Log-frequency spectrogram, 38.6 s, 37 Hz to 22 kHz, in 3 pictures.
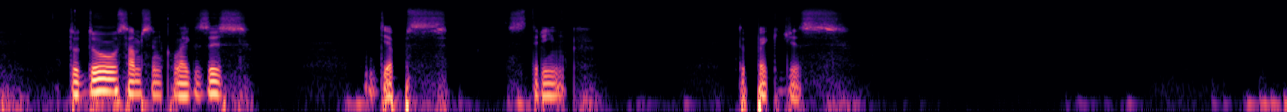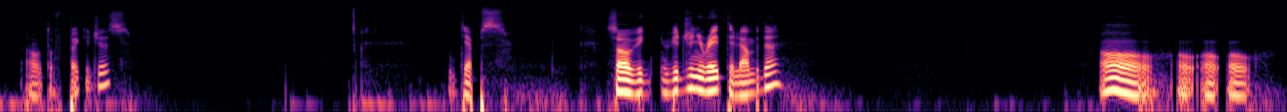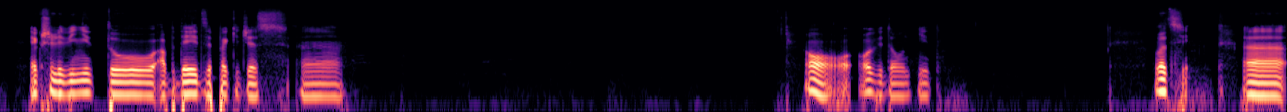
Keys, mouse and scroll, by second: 0.4-1.9 typing, 3.2-5.1 typing, 5.3 Return, 7.8 click, 8.3 ctrl+f, 12.1 click, 12.3-13.7 typing, 13.9 ctrl+f, 15.8-17.2 typing, 19.6 click, 20.6 ctrl+=, 21.0 ctrl+g, 22.7 t, 23.5 BackSpace, 37.4 ctrl+p, 38.1 Return, 38.4-38.6 typing.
